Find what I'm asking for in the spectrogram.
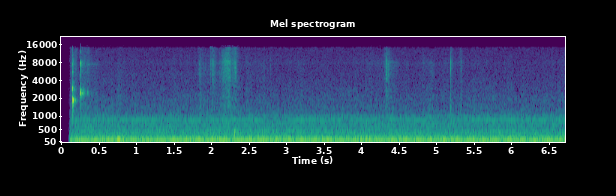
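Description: A low, uneven rumble at idle with a slightly irregular beat in a quiet room suggests a rough-running engine.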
